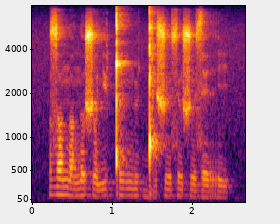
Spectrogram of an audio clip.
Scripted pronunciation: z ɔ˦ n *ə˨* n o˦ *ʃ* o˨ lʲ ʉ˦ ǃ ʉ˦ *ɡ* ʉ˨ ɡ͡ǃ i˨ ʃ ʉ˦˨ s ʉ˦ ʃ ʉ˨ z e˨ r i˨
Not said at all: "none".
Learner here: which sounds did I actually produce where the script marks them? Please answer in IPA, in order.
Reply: ɔ˨, ʃ, ŋ

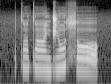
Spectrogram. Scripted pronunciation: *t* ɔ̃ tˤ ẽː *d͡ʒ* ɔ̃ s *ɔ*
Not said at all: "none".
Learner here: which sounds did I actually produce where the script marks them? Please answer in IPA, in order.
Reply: t, d͡ʒ, ɔ

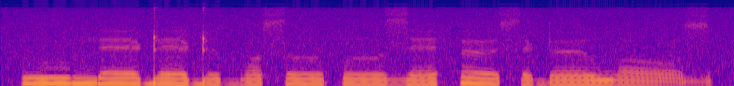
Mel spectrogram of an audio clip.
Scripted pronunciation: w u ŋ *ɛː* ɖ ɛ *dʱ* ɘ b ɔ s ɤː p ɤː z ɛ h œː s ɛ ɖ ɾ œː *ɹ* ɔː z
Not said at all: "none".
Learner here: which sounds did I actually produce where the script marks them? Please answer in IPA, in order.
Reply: ɛː, ɖ, w

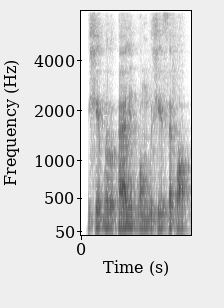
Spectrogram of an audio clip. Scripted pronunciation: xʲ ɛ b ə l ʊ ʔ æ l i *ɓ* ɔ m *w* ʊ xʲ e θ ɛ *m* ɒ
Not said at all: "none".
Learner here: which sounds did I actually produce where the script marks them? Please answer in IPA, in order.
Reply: b, b, f

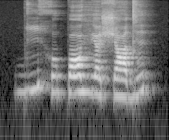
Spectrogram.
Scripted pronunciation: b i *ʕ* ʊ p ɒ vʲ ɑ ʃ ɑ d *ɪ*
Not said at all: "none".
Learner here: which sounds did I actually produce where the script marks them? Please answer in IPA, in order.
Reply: h, ɪ

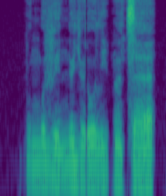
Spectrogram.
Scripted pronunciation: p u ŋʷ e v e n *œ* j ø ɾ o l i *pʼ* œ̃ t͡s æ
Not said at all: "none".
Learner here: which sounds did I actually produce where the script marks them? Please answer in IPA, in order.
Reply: ø, p

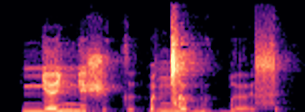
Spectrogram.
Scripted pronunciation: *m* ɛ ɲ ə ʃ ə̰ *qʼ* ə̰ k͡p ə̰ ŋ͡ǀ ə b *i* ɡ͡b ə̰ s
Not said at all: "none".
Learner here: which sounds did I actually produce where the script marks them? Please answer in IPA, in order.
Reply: ɲ, k, ɨ

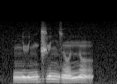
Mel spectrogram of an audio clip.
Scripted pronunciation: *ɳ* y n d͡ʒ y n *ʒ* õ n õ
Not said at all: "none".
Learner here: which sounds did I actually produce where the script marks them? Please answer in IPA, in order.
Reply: n, z

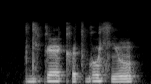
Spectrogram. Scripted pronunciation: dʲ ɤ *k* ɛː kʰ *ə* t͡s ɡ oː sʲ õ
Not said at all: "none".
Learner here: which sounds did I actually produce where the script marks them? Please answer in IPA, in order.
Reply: k, ə

